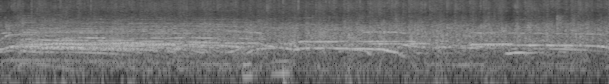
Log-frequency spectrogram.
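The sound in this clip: Studio audience applause greets a duo of contestants on a French game show, with dense, steady clapping and some cheering that hold at an even level, while a voice speaks over it.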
